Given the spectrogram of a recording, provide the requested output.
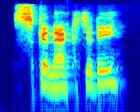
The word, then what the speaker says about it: Schenectady: They actually came here to Schenectady, which is the actual town I live in, which is just Albany adjacent. Hold on. How do you say that? How do you say that? Schenectady.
